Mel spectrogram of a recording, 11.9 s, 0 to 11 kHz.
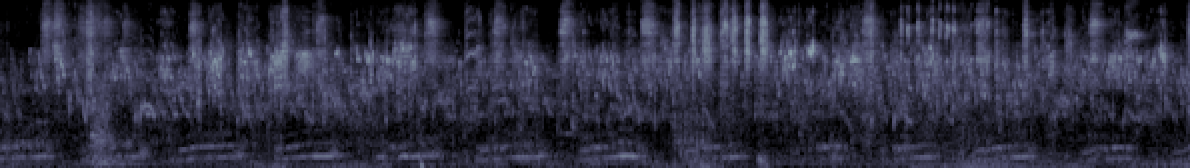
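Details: Budgerigars kept together in a large cage, 9 March 2024: steady high-pitched chattering and chirping throughout, with a series of soft, lower rising-falling notes repeating roughly every second underneath.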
